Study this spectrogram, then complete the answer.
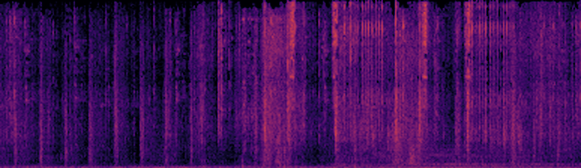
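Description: Footsteps tread steadily on a hard floor.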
